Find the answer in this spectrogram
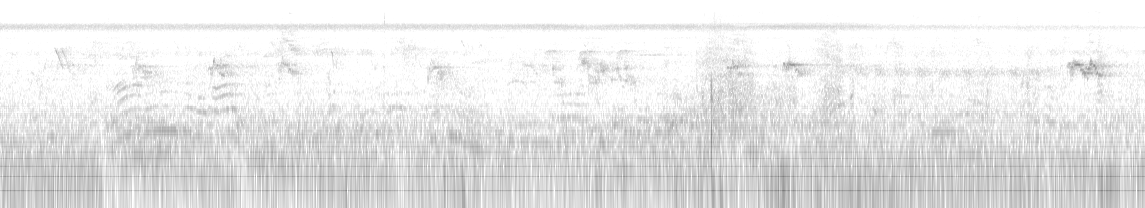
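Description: Small birds chirping in short, scattered calls, with a louder call near the end, over a thin, steady, high-pitched whine. A single sharp tick sounds about seven seconds in.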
